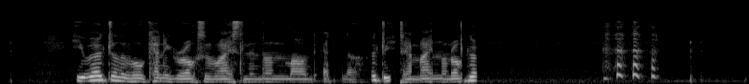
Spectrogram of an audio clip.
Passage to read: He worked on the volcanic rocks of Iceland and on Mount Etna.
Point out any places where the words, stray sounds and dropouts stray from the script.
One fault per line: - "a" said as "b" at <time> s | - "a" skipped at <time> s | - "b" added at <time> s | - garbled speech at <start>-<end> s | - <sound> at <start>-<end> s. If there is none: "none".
- "and" skipped at 2.6 s
- garbled speech at 3.7-4.8 s
- laugh at 6.0-6.6 s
